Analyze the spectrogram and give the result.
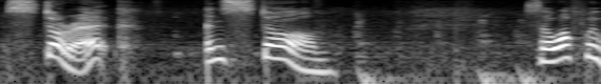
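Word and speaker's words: Sturock: funny story you know when people get your name wrong and you get well my surname is sturk s t u r o c k I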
